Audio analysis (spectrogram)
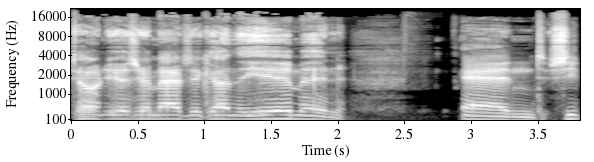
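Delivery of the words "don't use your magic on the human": put-on superhero voice; Batman voice. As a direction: do a mock Batman growl. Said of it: "in her Batman voice".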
